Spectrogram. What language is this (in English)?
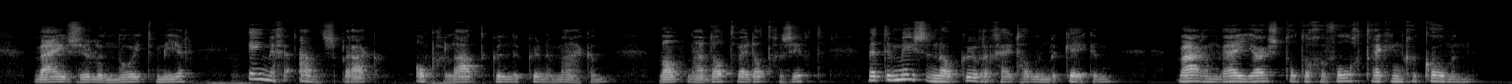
Dutch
